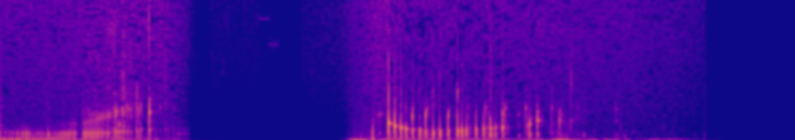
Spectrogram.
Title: Sounds (Stomach Growling)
